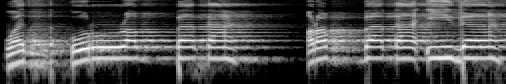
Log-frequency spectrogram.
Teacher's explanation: Wadhkur, hati-hati ada huruf dal sukun, jangan sampai dipantulkan karena ini bukan qolaqalah, maka kita tahan. Wadhkur, ada huruf ra sukun yang bertemu dengan huruf ra, namanya bacaan idgham mislain. 2 huruf yang sama, yang pertama sukun ya.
